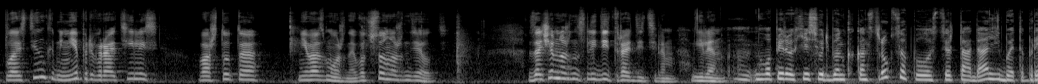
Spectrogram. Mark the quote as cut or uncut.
uncut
